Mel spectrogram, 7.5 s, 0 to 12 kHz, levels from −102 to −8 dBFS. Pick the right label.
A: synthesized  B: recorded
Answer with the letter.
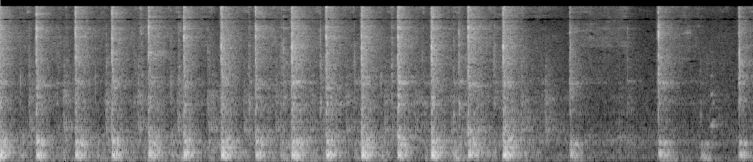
B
